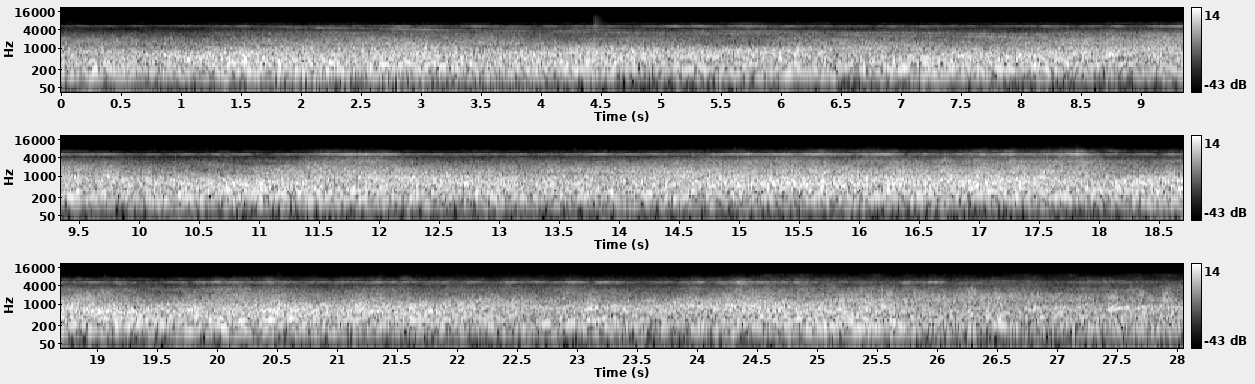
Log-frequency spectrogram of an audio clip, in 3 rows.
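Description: Antonov An-24RV's twin turboprop engines running steadily: a dense propeller drone with a high, steady turbine whine above it. A fainter whine glides down in pitch over the first several seconds.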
